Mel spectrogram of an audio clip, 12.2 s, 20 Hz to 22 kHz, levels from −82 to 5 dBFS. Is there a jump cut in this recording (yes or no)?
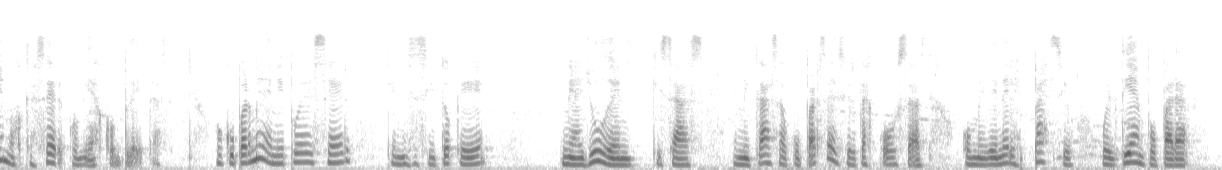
no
